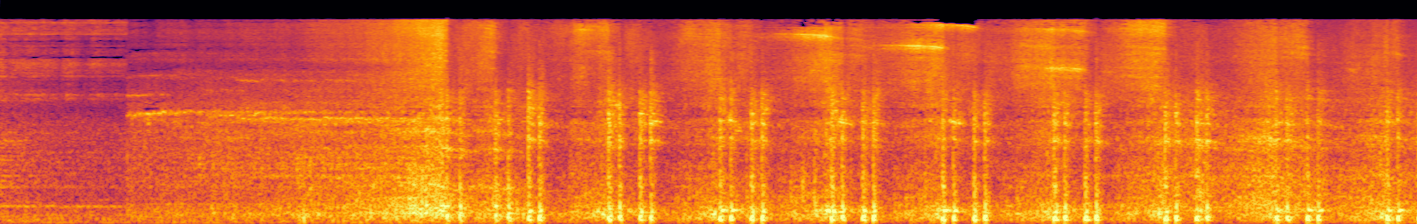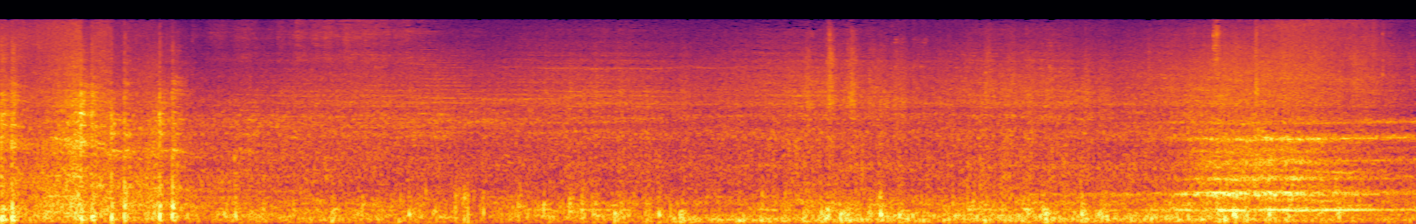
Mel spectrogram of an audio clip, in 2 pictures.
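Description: A train rolling past close by, with a quick, regular clatter of wheels over the rail joints. Then a steadier rumble as an electric locomotive-hauled train approaches, with a brief pitched tone near the end.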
